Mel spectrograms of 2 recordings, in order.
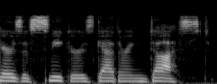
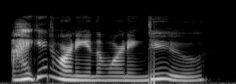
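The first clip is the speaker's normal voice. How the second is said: cooing, higher and louder; 4 semitones higher, 4 dB louder than usual. A woman speaks to the narrator the morning after a night together: cooed. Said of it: "she cooed".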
